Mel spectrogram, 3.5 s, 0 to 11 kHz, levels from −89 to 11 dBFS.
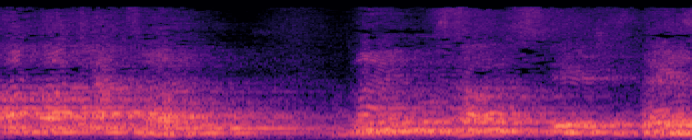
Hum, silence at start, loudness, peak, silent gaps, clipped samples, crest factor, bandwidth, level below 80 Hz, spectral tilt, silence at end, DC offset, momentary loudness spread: none; 0 s; -20 LUFS; -6 dBFS; none; under 0.1%; 14 dB; 9.4 kHz; -60 dBFS; -8 dB/octave; 0 s; under 0.1%; 8 LU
